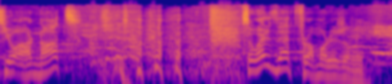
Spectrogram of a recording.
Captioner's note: audience laughing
